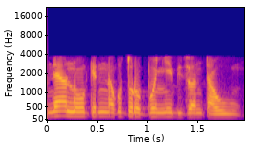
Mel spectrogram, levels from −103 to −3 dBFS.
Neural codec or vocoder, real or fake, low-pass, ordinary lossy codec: none; real; 3.6 kHz; AAC, 32 kbps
